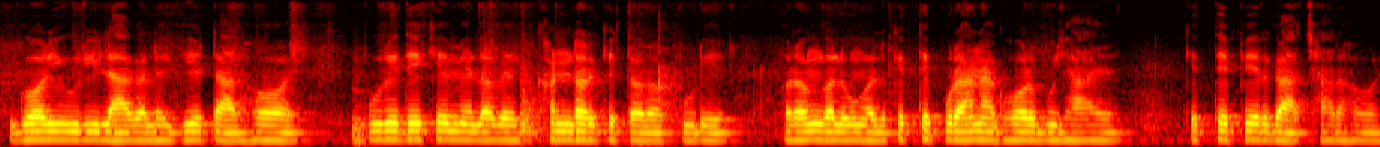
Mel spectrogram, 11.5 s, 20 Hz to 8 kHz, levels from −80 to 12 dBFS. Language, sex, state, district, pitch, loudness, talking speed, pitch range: Hindi, male, Bihar, Samastipur, 120 Hz, -17 LUFS, 150 wpm, 115-125 Hz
